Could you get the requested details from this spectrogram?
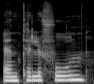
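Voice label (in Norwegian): "en telefon", Norwegian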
